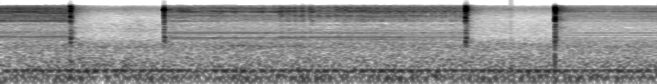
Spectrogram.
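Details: Motor starter contactor: constant low electrical buzz with a few scattered sharp clicks, humming and chattering; cause not yet pinned down; contactor humming.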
